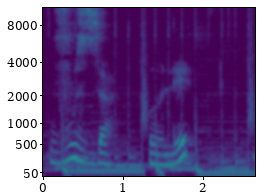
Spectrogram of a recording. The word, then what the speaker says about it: vous appelez: Nah, ini vous appelez, bunyi za-nya ini berasal dari S yang ketemu dengan huruf vokal. Jadi bacanya comment vous appelez-vous. Ada bunyi Z di sini, ya.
